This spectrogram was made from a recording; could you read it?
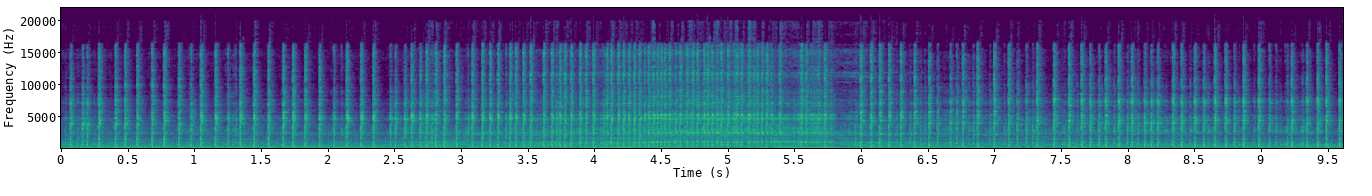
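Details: Two-stroke on a break-in run, set fat: a high, buzzy scream holding steady with one brief rev change, a little rich but clean.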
